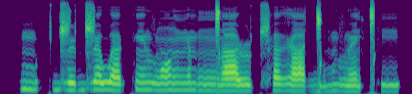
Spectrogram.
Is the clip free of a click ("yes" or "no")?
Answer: no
